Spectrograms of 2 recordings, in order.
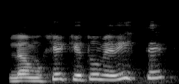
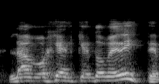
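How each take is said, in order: First: It is said in a frightened, trembling way. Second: It is said in a blaming, accusing way.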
